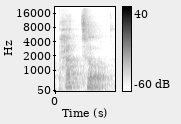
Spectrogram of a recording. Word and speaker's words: 닥쳐: 여기서 말한 건 닥쳐. 어로 발음한다.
